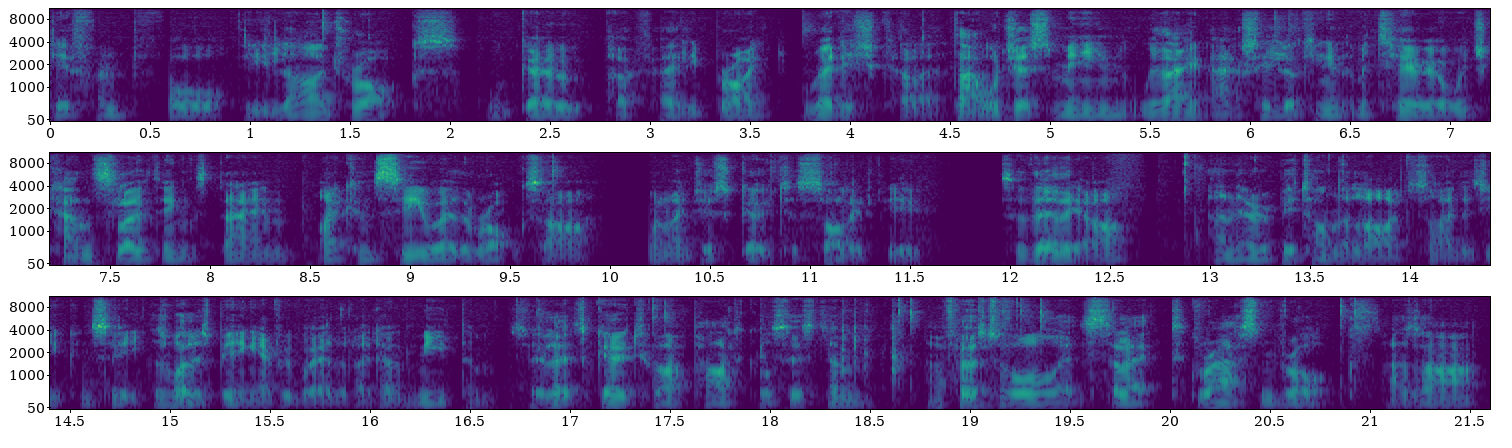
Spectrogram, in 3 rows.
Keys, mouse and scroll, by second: 1.3 click, 6.1 click, 8.4 KP_0, 9.7 click, 13.1 middle click, 14.1 scroll down 1, 14.1 scroll up 1, 14.3-16.6 scroll down 1, 16.6 click, 17.4 right click, 18.4 ctrl+s, 18.6-20.6 drag, 20.8-21.6 drag.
